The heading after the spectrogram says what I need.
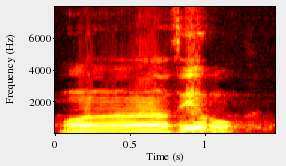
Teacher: راء ضمة مع تفخيم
